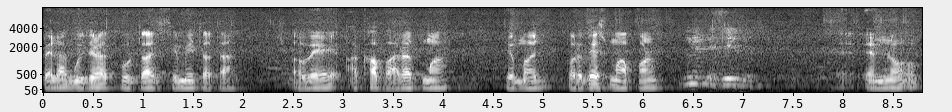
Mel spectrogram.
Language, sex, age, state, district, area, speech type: Gujarati, male, 60+, Gujarat, Valsad, rural, spontaneous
